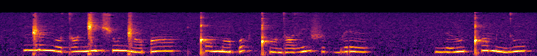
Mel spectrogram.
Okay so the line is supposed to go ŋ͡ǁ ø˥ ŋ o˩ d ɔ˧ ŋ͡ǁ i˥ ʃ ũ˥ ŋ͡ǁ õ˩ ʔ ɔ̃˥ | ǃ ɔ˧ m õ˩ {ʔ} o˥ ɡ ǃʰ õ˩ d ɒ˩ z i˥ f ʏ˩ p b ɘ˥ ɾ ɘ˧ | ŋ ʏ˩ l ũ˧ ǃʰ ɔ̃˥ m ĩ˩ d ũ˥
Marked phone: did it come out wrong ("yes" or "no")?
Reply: no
